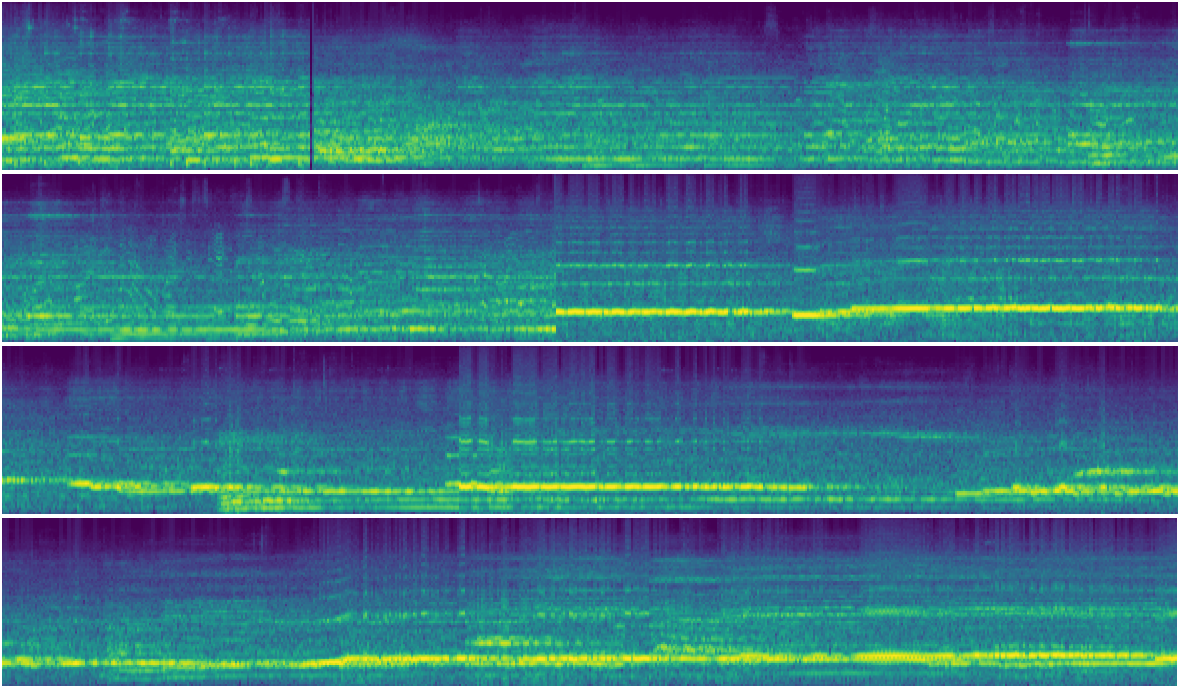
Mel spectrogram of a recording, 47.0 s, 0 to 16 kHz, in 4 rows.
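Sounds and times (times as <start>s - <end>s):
person singing into microphone: 0.0s - 6.0s, 25.5s - 47.0s
flute-like melody over pa: 0.0s - 47.0s.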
